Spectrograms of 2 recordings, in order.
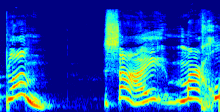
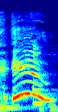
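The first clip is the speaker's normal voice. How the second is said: mock wail; 9 semitones higher, 3 dB louder than usual. Sap imitating the panic wail.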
